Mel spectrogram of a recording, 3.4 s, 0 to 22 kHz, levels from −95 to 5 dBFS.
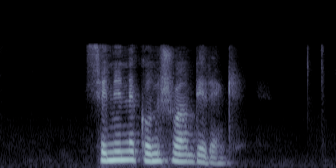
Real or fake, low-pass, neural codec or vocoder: fake; 7.2 kHz; codec, 16 kHz, 1.1 kbps, Voila-Tokenizer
